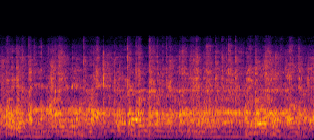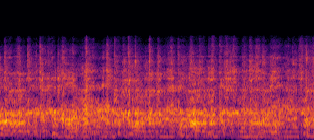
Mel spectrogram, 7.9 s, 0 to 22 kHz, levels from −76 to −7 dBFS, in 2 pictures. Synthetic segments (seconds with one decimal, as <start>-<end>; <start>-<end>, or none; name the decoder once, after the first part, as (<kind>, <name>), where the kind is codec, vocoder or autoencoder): 0.0-2.4 (codec, SNAC); 3.1-7.9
